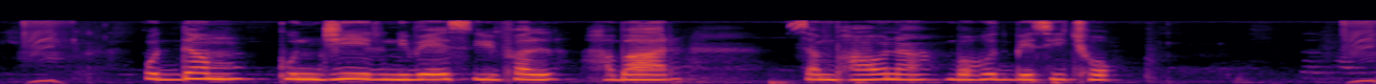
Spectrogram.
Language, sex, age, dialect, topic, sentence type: Magahi, female, 18-24, Northeastern/Surjapuri, banking, statement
